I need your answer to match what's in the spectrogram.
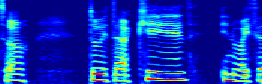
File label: "cudd", Welsh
